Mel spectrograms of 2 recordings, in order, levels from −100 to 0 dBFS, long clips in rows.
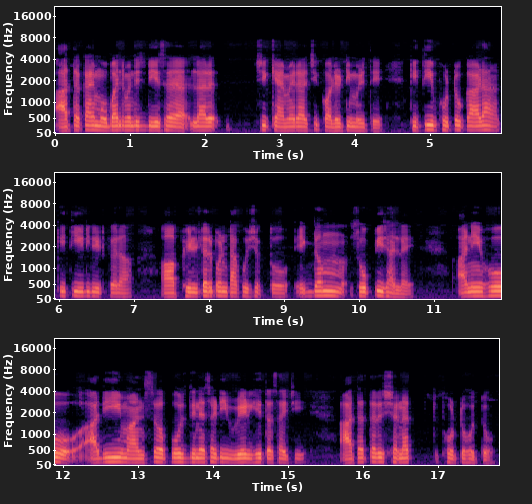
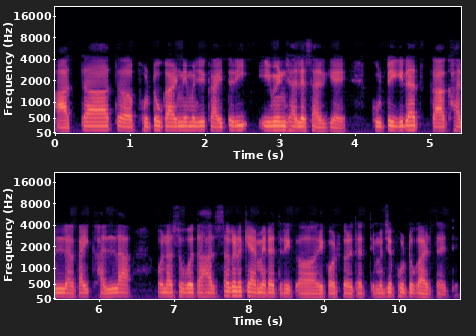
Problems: none marked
